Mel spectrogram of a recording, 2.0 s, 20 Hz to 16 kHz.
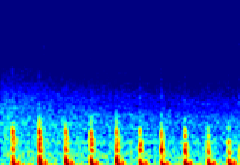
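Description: Knuckles rapping on the dry carbon-fibre roof panel of a Nissan Skyline GT-R R34, a quick even series of about ten knocks, roughly five a second.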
